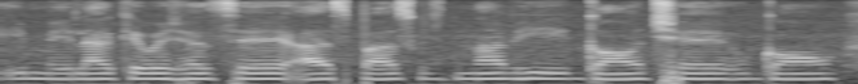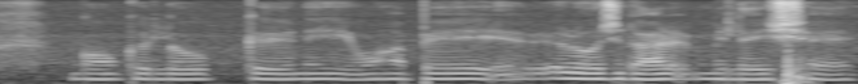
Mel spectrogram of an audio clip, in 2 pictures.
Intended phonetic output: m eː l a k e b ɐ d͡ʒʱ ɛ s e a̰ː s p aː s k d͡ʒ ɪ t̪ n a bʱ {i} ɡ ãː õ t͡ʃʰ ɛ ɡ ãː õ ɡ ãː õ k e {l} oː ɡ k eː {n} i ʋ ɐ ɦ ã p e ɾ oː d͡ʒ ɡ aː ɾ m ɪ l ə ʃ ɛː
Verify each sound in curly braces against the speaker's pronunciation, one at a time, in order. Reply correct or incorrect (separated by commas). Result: correct, correct, correct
